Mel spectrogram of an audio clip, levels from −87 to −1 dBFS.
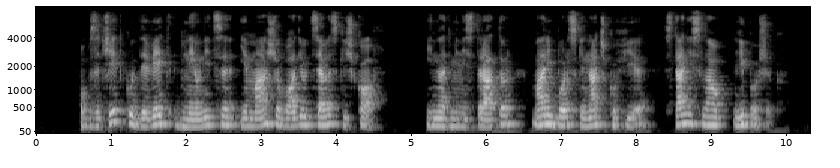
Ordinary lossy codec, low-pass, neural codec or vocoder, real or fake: none; 7.2 kHz; none; real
